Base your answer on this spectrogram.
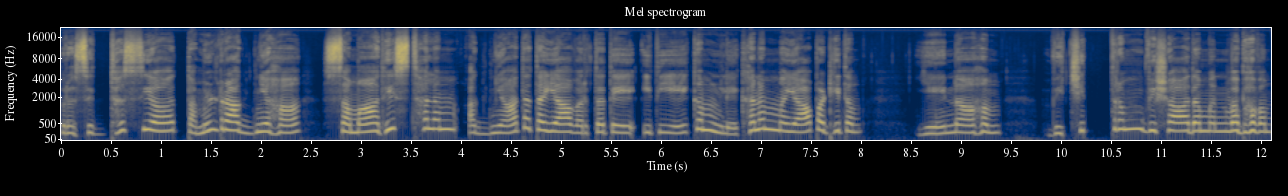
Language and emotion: Sanskrit, sad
